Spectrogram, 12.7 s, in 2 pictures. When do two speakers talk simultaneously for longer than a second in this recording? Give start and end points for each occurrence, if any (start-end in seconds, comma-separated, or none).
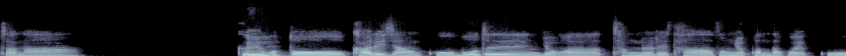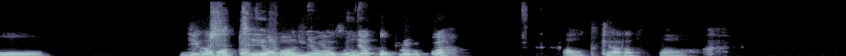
7.8-9.2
